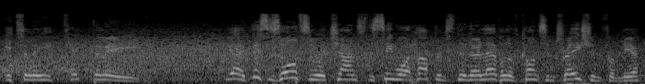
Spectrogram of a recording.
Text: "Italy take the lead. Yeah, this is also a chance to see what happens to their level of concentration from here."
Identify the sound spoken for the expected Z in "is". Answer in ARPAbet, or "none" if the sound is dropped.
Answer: Z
